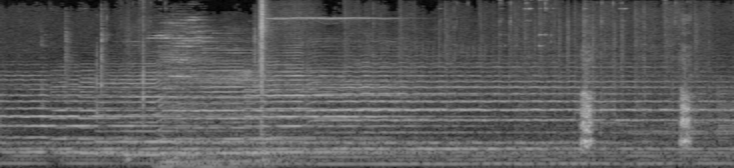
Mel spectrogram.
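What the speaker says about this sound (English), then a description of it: "Dog." A dog in Fable III gives short yips and whimpering barks over a steady tonal game ambience, with two sharper bursts near the end, fairly close and clear, no talk.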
